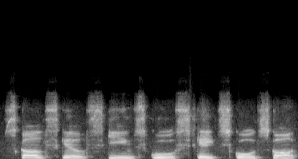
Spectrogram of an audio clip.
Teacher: it's the K in skate no air should be felt on the hand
